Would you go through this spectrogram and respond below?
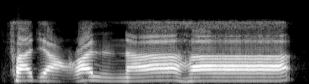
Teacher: ہا بھاری ساؤنڈ کے ساتھ پڑھا جائے گا، اس کو باریک پڑھنے کی ضرورت نہیں ہے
